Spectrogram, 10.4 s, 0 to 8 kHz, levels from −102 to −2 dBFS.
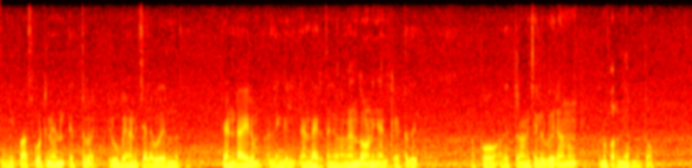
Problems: constant background noise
